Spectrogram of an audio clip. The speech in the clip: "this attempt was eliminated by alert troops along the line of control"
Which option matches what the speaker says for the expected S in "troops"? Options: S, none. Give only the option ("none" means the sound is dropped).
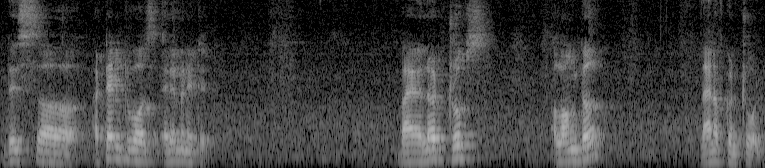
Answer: S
